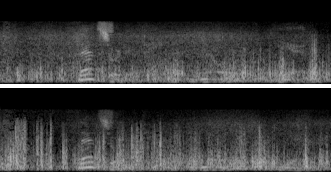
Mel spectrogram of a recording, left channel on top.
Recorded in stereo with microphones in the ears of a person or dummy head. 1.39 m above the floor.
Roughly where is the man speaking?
Left.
